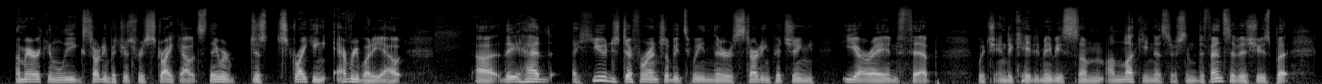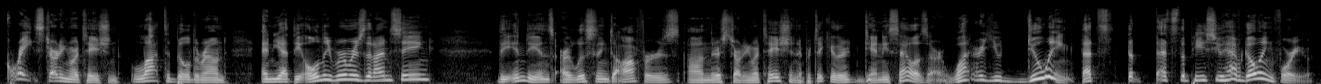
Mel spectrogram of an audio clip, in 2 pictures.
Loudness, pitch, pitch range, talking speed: -24 LUFS, 110 Hz, 100-140 Hz, 180 wpm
